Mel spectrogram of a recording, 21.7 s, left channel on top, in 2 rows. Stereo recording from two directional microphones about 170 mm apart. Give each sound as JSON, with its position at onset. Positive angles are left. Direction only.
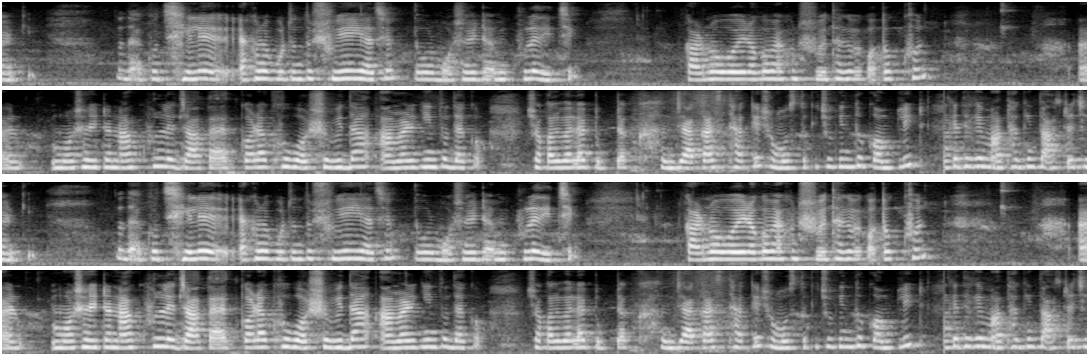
{"t": 1.1, "sound": "a woman's voice", "side_deg": -20}
{"t": 1.8, "sound": "speech", "side_deg": 0}
{"t": 4.2, "sound": "a woman's voice", "side_deg": 0}
{"t": 6.8, "sound": "speech", "side_deg": 5}
{"t": 10.4, "sound": "a woman's voice", "side_deg": 0}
